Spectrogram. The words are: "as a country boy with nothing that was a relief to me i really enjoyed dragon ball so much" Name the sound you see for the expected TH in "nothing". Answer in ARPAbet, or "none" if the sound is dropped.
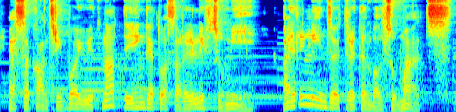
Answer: T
